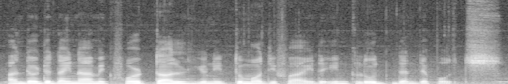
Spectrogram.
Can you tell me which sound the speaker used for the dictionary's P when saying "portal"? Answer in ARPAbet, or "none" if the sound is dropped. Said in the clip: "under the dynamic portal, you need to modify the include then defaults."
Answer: F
